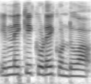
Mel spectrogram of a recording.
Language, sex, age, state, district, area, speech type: Tamil, female, 45-60, Tamil Nadu, Viluppuram, rural, read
